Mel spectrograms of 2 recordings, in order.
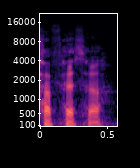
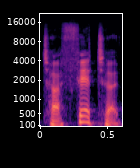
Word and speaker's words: Tafeta: Is that the way it's pronounced? Tafeta. Tafeta, t a f e t a, a private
